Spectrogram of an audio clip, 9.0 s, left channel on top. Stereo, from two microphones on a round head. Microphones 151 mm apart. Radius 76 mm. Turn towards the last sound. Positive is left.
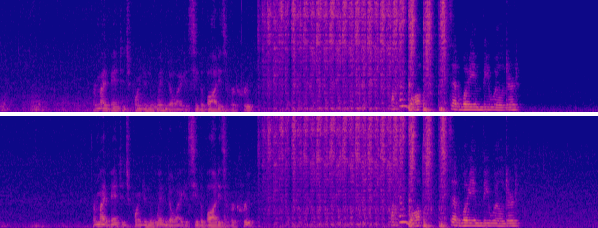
turn(degrees=-45)  # may be behind; listen again after turning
